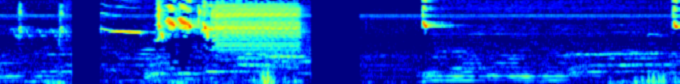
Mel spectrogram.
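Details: Chestnut-capped blackbird, the garibaldi or papa-arroz, 'retinindo' (ringing) with fiery energy. A whistled glide opens a loud, grating buzzy trill about a second long, then two sharp high chips over a low droning background.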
